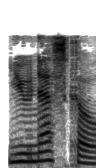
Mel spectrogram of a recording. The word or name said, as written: unesco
